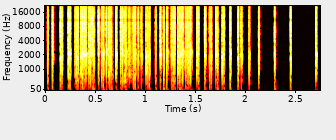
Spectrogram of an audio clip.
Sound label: clap, Crowd German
